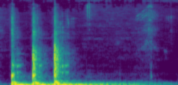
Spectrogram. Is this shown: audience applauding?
no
